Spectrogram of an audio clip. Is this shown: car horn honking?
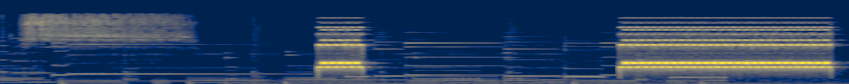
no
